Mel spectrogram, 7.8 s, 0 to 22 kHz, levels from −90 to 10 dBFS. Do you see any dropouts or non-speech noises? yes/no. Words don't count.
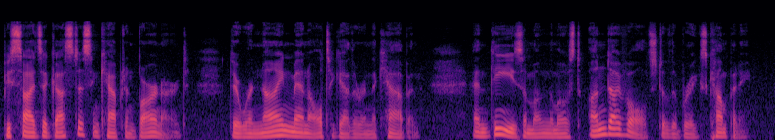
no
